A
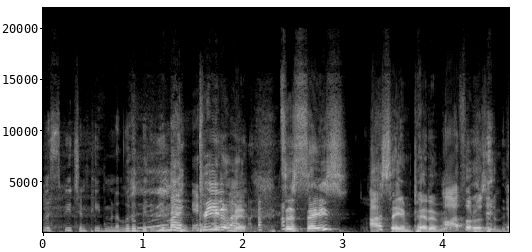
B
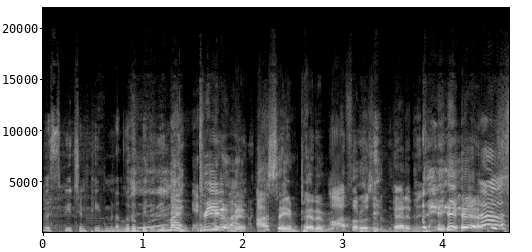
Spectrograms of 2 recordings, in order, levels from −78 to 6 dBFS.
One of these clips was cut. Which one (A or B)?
B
